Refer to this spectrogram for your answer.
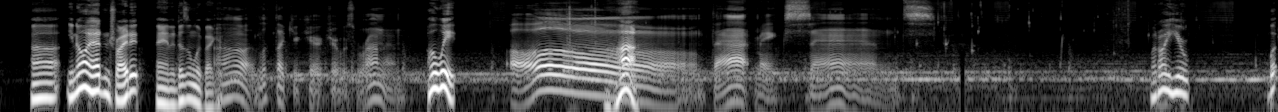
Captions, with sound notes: You know I hadn't tried it and it doesn't look like it. Oh, it looked like your character was running. Oh, wait. Oh, that makes sense. (water splashing) Why do I hear--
